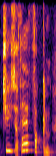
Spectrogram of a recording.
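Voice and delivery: high-pitched astonished squeal; a jump up in pitch on the shock; shocked squeak. Retold or imitated. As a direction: squeak it out in disbelief. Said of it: "'cause I was like".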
